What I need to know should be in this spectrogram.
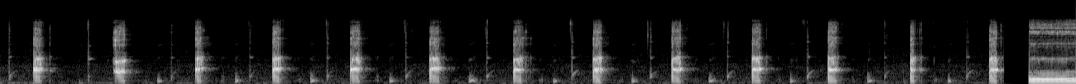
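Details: Deliberate burps recorded up close to a laptop microphone, head over the screen for closed-mouth burps: a run of about a dozen loud burps at a steady pace, small sounds between, music at end.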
